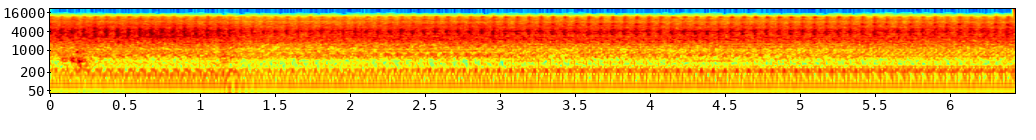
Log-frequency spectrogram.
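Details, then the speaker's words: 2010 Dodge Charger 3.5L V6, cold first start after timing belt, water pump and thermostat replacement: steady idle with a light, quick lifter tick about three times a second. This is described as usual on cold starts until oil pressure builds. "You could hear some lifter noise when I first started the engine up. Not uncommon. This thing cold starts, that lifters, they tick away like tickety tack tack, clickety clack clack. They just keep going."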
